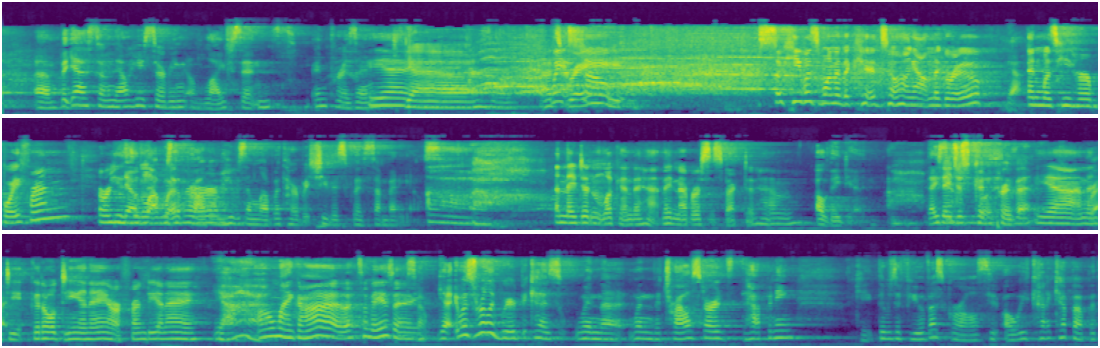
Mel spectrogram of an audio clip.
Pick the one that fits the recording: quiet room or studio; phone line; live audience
live audience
